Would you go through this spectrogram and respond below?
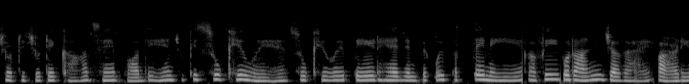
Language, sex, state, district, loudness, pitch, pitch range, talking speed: Hindi, female, Uttar Pradesh, Jalaun, -32 LUFS, 190 Hz, 180-200 Hz, 225 wpm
